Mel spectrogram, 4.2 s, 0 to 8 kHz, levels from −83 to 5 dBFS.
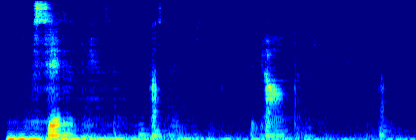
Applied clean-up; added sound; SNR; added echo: neural mask model DeepFilterNet 3.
